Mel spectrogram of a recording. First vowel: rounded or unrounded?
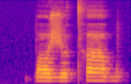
rounded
